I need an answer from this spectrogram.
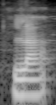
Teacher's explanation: पार्श्विक का अर्थ होता है बगल वाला हिस्सा। ला बोलते समय जीभ हवा को रास्ता देने के लिए बीच से ऊपर उठा देता है और हवा को साइड से निकालती है। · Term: पार्श्विक व्यंजन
